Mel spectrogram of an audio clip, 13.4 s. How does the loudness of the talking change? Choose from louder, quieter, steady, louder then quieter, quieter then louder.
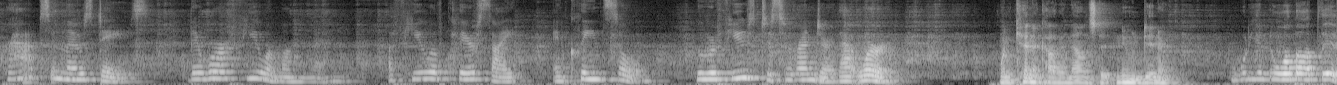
louder.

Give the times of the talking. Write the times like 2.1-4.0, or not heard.
0.0-9.0, 9.9-13.3.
